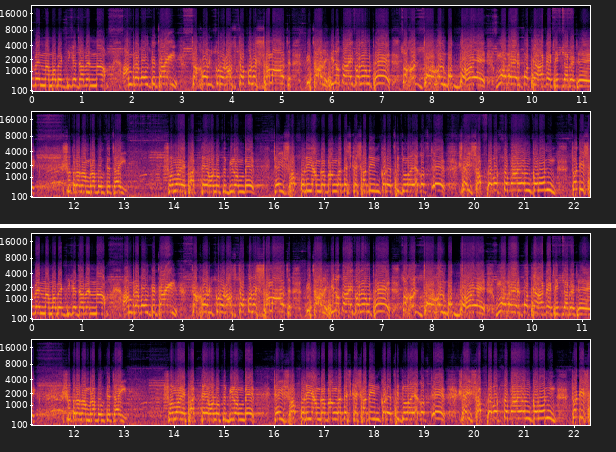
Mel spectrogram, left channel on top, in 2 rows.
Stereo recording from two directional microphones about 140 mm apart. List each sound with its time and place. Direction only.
0.0 s a man's voice: 20° right (ahead or behind)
